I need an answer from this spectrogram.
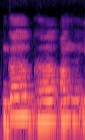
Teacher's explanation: इनके उच्चारण में स्वर तंत्रियों में कंपन होता है या झनकार उत्पन्न होती है और हकार की भी उत्पत्ति होती है, हकार का भी उच्चारण होता है। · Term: सघोष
